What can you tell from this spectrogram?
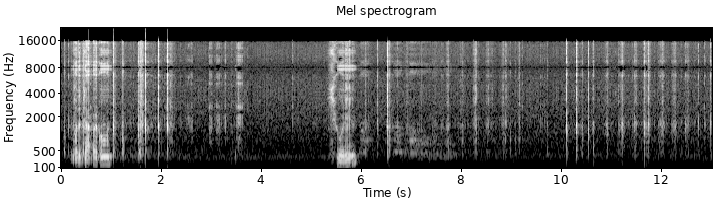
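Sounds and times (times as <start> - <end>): screwdriver clicking and scraping: 6.0 - 9.3, 10.2 - 13.0.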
